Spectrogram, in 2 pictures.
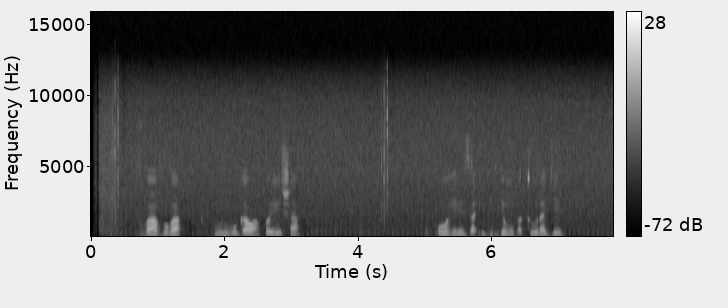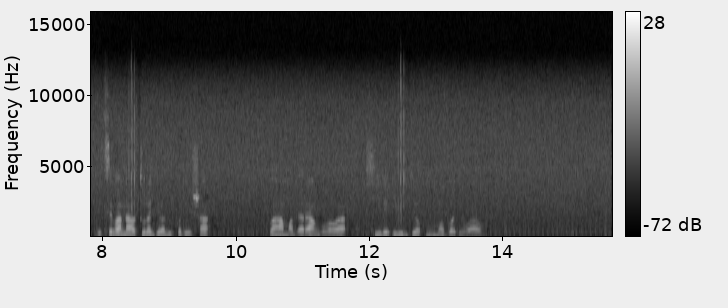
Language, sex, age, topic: Kinyarwanda, male, 25-35, finance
